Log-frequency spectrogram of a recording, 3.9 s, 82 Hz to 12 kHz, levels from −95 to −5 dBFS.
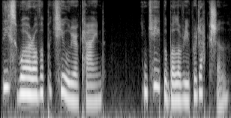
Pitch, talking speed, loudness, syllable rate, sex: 210 Hz, 140 wpm, -18 LUFS, 5.9 syllables/s, female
